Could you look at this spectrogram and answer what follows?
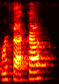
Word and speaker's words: Refecka: the very beginning so it's like rebecca but with an f so refecka so when you reach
